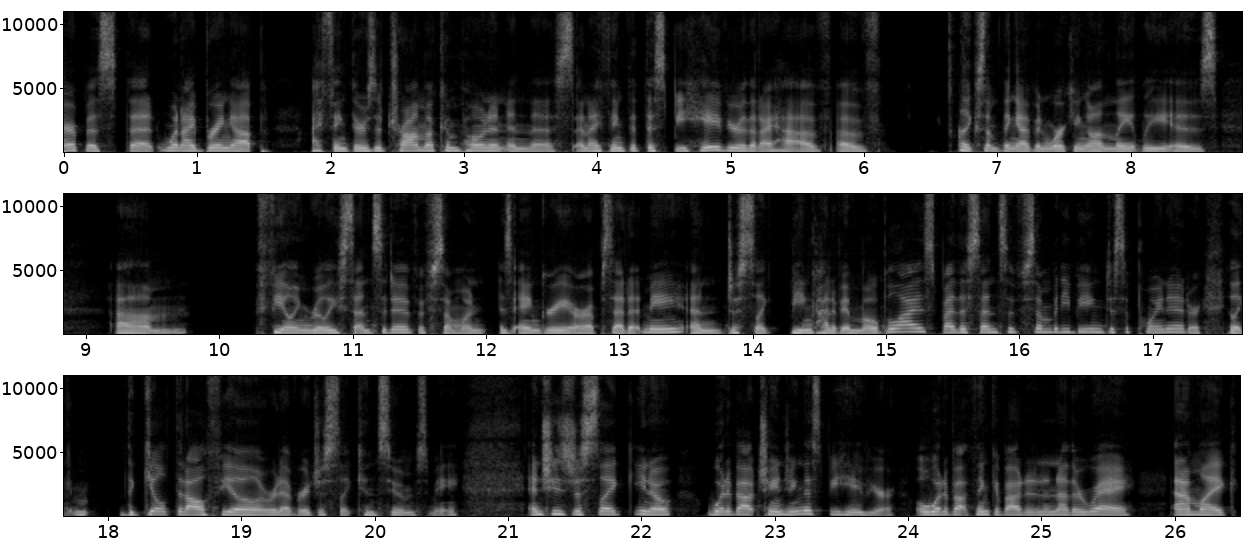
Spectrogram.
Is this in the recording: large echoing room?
no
